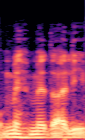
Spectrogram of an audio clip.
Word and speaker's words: Mehmed Ali: Muhammad Ali, or Mehmed Ali, if you want to choose the Turkish pronunciation of his name, a very able statesman who founded a modern state with no contractual relationship with the people.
